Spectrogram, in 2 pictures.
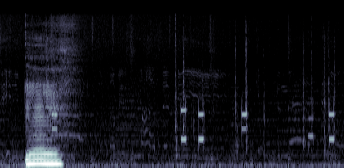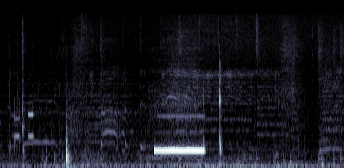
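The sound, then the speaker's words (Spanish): Telephone DTMF dialing tones as someone dials a phone call: a loud, buzzy electronic tone sounds for about a second near the start, then a steadier, clear tone follows about nine seconds later, with faint background sounds between. “Ok, a ver, va, vamos a marcarle, a ver qué show sale.”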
